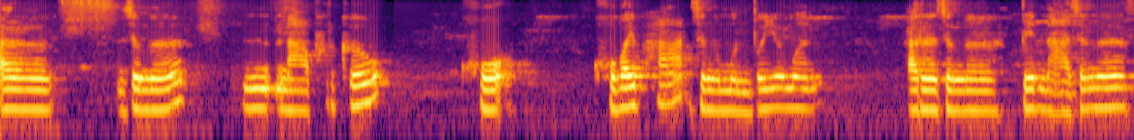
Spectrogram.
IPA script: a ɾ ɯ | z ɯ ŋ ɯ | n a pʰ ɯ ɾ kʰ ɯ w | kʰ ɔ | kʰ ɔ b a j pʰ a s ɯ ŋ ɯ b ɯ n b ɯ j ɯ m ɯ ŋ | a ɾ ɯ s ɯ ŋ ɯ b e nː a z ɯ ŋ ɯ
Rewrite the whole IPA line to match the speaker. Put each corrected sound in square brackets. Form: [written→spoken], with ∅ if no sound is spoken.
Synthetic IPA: a ɾ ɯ | z ɯ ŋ ɯ | n a pʰ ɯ ɾ kʰ ɯ w | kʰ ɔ | kʰ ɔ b a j pʰ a [s→z] ɯ ŋ ɯ [b→m] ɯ n b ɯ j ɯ m ɯ [ŋ→n] | a ɾ ɯ [s→z] ɯ ŋ ɯ b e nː a z ɯ ŋ ɯ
